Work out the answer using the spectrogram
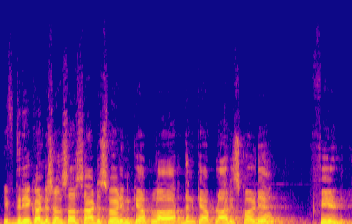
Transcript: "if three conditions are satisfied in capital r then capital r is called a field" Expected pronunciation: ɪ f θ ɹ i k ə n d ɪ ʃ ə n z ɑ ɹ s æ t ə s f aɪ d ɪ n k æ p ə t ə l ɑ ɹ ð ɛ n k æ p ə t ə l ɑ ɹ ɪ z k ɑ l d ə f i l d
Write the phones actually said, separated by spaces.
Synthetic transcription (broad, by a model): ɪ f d ɹ i k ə n d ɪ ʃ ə n s ɑ ɹ s æ t ə s f aɪ d ɪ n k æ p l ɑ ɹ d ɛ n k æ p l ɑ ɹ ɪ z k ɑ l d ə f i l d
